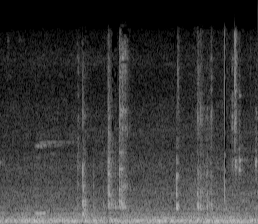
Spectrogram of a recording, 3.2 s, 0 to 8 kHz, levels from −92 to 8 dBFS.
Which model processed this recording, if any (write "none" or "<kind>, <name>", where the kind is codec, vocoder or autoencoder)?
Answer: none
